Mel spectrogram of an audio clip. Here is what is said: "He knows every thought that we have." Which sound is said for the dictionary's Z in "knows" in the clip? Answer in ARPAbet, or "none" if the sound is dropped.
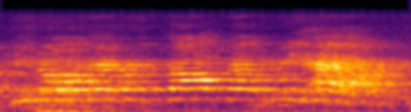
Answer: none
